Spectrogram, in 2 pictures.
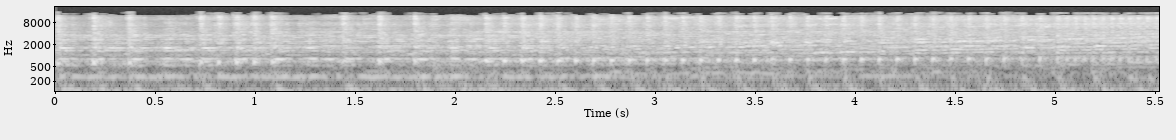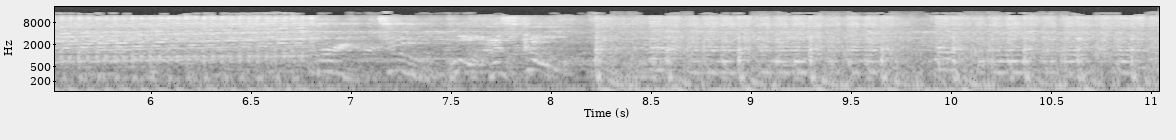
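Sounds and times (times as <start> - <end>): loud electronic dance music: 0.0 - 11.0.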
